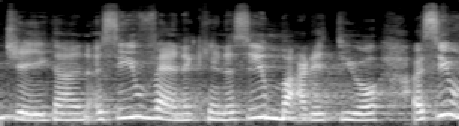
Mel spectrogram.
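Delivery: usual speaking voice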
